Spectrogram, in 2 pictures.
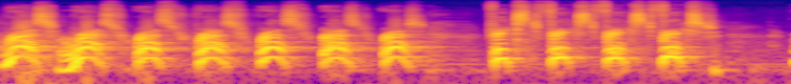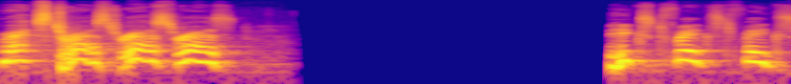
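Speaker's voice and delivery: very high, voice shifting from word to word. Voicing a creature that repeats a word it heard, Kanku parroting words. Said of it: "It says it in like a bunch of different voices. / It's like a mix of words. It's like it sounds like someone's editing them out of place and putting them together. You're not sure if like they were al".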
